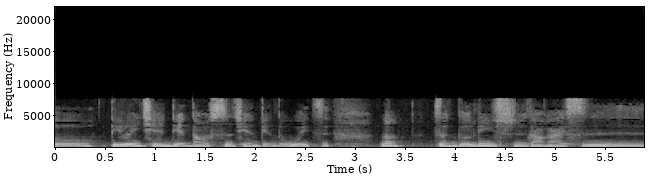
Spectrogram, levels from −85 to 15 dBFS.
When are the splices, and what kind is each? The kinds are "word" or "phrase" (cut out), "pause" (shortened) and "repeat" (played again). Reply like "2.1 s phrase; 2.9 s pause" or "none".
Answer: none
